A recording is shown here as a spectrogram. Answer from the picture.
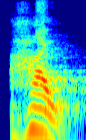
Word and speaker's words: high: তারপরে দো, জিস will be silent, দো মানে যদিও। থ্রো মানে মধ্য দিয়ে। হাই মানে উচ্চ, হাইট মানে উচ্চতা।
